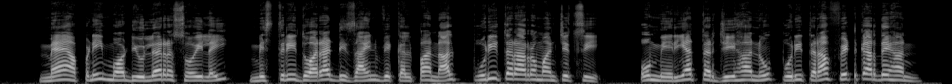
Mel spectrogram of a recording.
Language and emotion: Punjabi, happy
